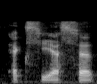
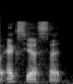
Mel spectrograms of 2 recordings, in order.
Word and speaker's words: XCSSET: I've heard people pronounce it XCSSET, so I'm going to go with that.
